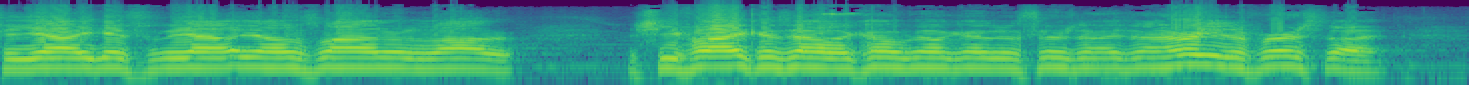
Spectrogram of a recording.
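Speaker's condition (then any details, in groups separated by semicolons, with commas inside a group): Deafness; relies on audience feedback for volume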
